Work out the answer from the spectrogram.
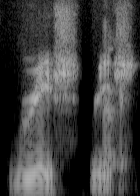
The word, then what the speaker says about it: Reich: your name is Yes, pronounced Reich and not Reich? Riche, Okay. yes, So it's Stephen Reich. yes, and you can really All give right. the Yeah. emphasis on the sh.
